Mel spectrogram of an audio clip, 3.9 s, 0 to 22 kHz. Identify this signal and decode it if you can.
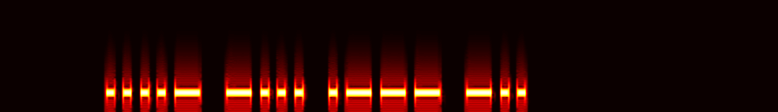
Morse code, heard as a keyed tone, about 29 wpm, 700 Hz. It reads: 4BJD
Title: Four Challenging Letter-Number Combinations 28wpm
